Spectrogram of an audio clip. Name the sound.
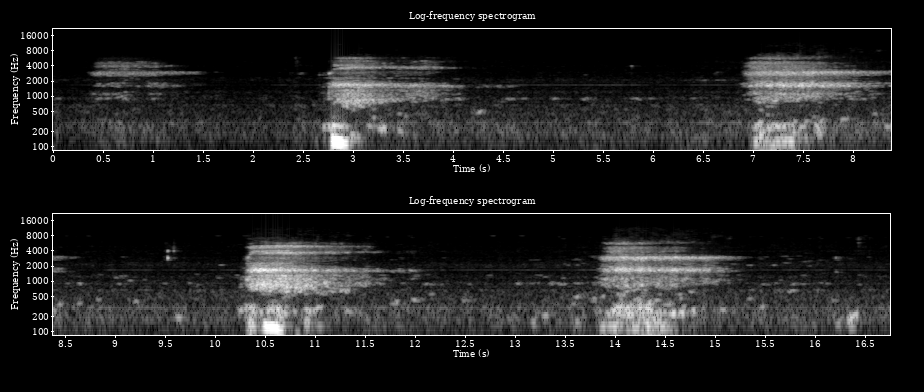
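deep breathing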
